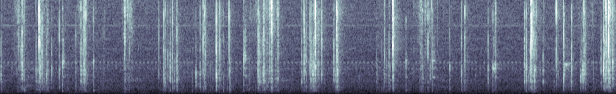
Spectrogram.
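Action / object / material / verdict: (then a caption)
scrape / plastic bag of balloons / plastic / none. Fingertips scratch the header card of a clear plastic bag full of uninflated latex balloons, then press and crinkle the bag. The result is a quiet, rapid series of short, bright, crisp crinkles and scratches with almost no low end and no ring after each one.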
